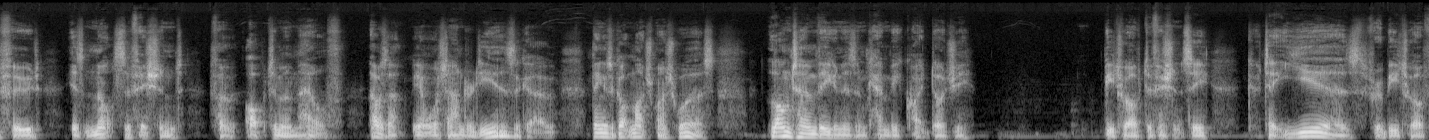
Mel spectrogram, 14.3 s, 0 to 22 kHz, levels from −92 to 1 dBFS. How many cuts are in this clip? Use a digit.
1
